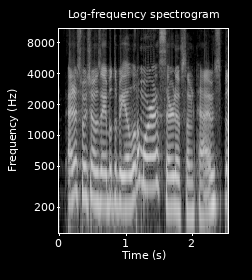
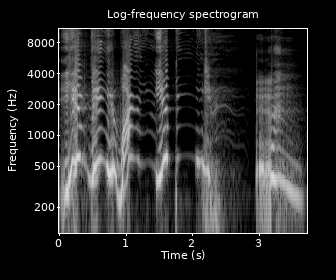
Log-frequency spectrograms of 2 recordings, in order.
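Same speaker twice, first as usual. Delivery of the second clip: high mocking voice; much slower than usual. High put-on voice.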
